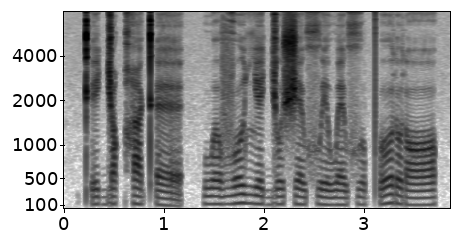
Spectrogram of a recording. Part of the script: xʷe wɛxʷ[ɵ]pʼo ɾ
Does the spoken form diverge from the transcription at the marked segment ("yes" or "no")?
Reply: yes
